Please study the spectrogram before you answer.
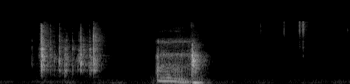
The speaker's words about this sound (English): I'm about to roll a big pile of dice.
